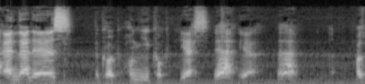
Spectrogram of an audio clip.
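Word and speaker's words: Heung Yee Kuk: not bad why huh ah because it's just spelled like this right yeah x-e-u-n-g yeah and that is the cook hongyi cook yes yeah yeah yeah how's my tones good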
